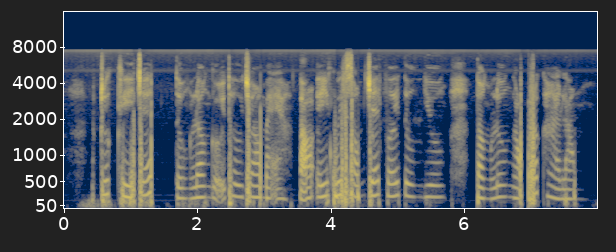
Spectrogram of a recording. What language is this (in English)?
Vietnamese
